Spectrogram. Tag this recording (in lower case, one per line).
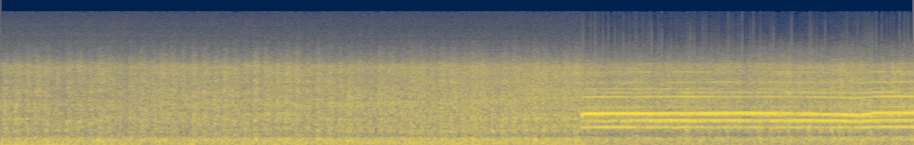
steam whistle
